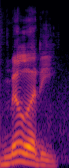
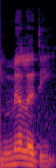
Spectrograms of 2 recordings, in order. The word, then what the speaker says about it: Milady: of sass doesn't she oh no it's Melody it's actually Melody it's spelled Milady but it's Melody okay let's get right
